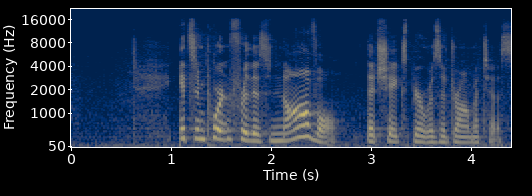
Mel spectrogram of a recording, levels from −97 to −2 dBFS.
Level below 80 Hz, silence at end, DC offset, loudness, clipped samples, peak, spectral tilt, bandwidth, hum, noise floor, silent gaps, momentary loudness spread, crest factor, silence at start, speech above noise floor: -68 dBFS; 0 s; under 0.1%; -34 LUFS; under 0.1%; -16 dBFS; -4.5 dB/octave; 16.5 kHz; none; -68 dBFS; none; 14 LU; 20 dB; 1.1 s; 34 dB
